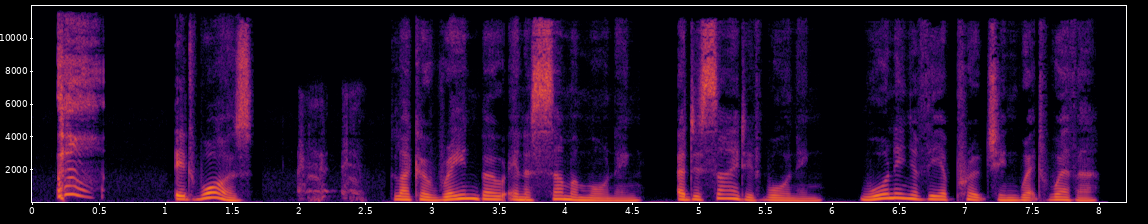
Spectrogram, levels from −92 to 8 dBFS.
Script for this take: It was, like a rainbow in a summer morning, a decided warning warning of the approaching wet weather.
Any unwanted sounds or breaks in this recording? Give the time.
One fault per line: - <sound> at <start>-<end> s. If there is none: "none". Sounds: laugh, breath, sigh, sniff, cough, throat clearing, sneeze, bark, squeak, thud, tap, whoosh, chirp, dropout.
- cough at 0.2-0.6 s
- cough at 1.9-2.6 s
